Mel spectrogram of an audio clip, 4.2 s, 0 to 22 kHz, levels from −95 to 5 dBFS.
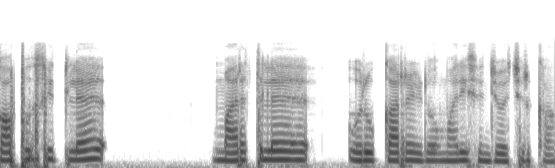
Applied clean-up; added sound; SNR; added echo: neural diffusion model UNIVERSE++.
